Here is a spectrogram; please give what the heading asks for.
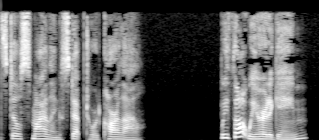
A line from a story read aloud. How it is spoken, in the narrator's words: he said in a relaxed voice with the slightest of French accents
